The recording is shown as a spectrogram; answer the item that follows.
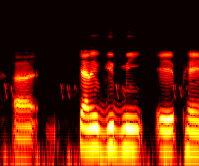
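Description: A man's voice speaking Bengali in short phrases.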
